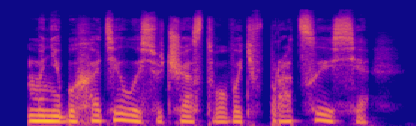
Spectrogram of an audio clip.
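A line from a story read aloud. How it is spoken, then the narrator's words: Soft, smiling. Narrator (Russian): мягко проговорила, невольно улыбнувшись его заботе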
